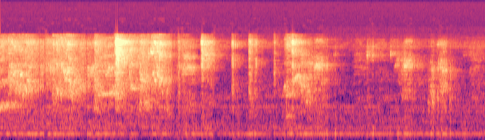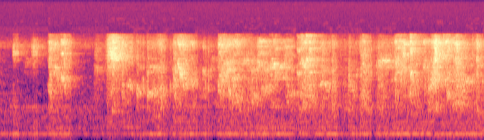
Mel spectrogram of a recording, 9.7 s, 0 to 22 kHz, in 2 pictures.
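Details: Softer budgerigar chattering dated 1/6/2023, scratchy chirps and buzzy warbles in uneven bursts with short quieter gaps, over a constant low electrical hum.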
